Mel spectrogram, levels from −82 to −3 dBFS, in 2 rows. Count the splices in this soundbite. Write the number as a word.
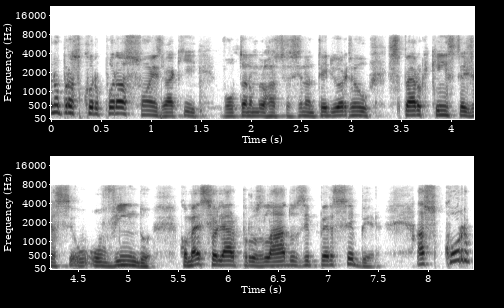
two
